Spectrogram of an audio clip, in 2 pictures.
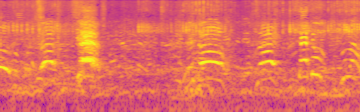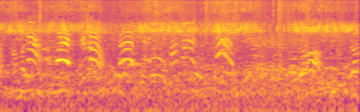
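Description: A group of young girls shout short calls in unison.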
